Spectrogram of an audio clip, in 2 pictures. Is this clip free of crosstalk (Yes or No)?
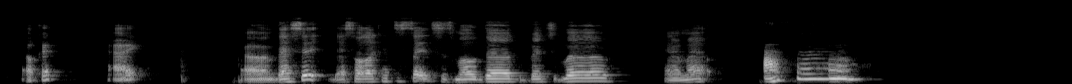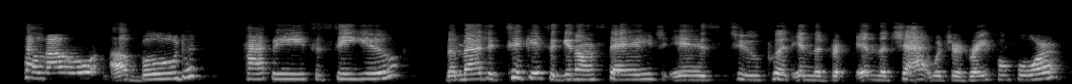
Yes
